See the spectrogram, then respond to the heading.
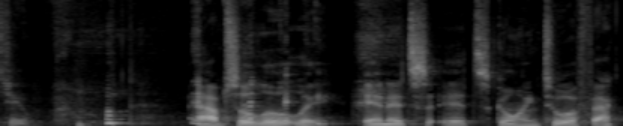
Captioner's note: laughter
